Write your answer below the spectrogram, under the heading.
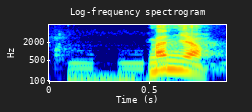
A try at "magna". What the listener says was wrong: En français, on entend souvent mania, et en fait, on doit le prononcer comme pour Magnus. Donc c'est Magna, même si on l'entend moins, hein, mais voilà.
